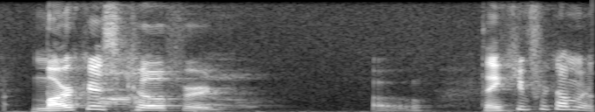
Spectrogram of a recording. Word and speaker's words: Kofford: Because you said Crawford earlier. I totally just got Mandela just now. Like, been adding an R there for the longest time.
